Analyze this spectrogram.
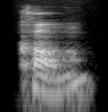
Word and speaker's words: comb: This is not actually comb, okay, this is comb. চিরুনি মানে হচ্ছে কম, তাহলে উচ্চারণটা হবে কম, বি প্রনাউন্সিয়েশনে আসবে না, উচ্চারণে আসবে না।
